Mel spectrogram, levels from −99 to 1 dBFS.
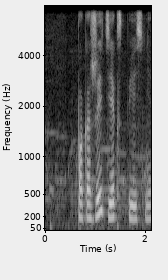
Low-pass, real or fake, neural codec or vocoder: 7.2 kHz; real; none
